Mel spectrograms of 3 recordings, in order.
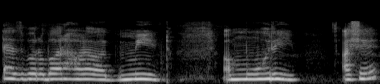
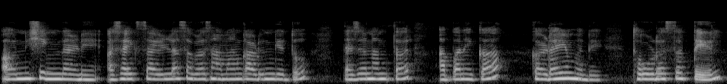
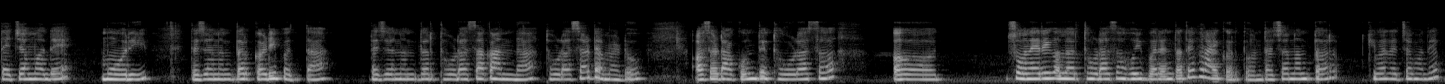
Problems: none marked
